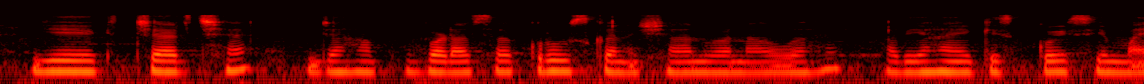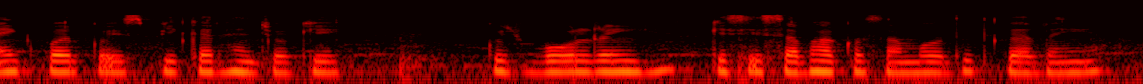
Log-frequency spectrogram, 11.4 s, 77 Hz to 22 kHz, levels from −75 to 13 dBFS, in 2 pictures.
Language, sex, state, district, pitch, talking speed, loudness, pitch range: Hindi, female, Bihar, Purnia, 180 Hz, 185 wpm, -39 LUFS, 175-185 Hz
